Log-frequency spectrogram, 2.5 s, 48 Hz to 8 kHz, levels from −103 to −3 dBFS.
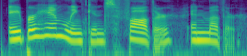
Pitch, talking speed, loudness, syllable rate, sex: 225 Hz, 120 wpm, -17 LUFS, 4.6 syllables/s, female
